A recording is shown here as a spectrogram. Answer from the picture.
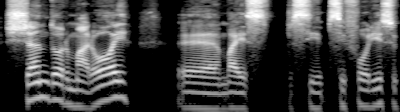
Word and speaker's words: Sándor Márai: Quando a gente fala sobre o nome do autor como Sandor Marai, assim a gente vai falar aqui. Eu li aí pela internet, eu não sei, eh, que parece que se pronuncia em húngaro, Xandor Maroi.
